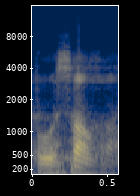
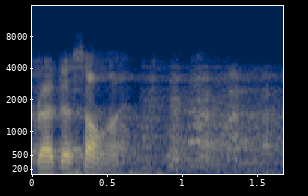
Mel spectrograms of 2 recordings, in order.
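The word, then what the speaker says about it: boosong: So my daughter used the word bosong. So we write down. B-O-O-S-O-N-G. So this one, bosong. B-O ni brother song. So this one in inverted comma. Bosong. Don't go pronounce like brother song.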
